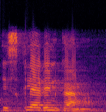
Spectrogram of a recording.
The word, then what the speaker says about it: sclerenchyma: अपने नोट्स में, हाँ, स्क्लेरेनकाइमा। काइमा, this is काइमा नॉट चाइमा, कॉलेनचाइमा, parenchyma, sclerenchyma, it is wrong pronunciation. okay, it is sclerenchyma, kaima, okay, sclerenchyma।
